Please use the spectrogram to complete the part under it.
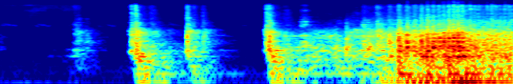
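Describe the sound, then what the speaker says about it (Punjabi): A few clicks and short cranking bursts, then a tractor engine catches and settles into a loud, steady rumbling idle close by. "ਸੈਲਫ ਮਾਰ ਕੇ ਦਿਖਾਇਓ ਜੀ ਲਓ ਬਈ ਸੈਲਫ ਮਾਰ ਕੇ ਚੰਗੀ ਤਰ੍ਹਾਂ ਤੁਹਾਨੂੰ ਇੰਜਨ ਨਾ ਚੰਗੀ ਤਰ੍ਹਾਂ ਚੈੱਕ ਕਰਾ ਦਿੰਨੇ ਆ"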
